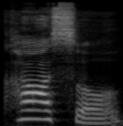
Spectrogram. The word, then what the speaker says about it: castle: Fasten, castle or castle, often, whistle, soften, hasten, bustle, and gourmet. There are different words, but in all these words, T is silent.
